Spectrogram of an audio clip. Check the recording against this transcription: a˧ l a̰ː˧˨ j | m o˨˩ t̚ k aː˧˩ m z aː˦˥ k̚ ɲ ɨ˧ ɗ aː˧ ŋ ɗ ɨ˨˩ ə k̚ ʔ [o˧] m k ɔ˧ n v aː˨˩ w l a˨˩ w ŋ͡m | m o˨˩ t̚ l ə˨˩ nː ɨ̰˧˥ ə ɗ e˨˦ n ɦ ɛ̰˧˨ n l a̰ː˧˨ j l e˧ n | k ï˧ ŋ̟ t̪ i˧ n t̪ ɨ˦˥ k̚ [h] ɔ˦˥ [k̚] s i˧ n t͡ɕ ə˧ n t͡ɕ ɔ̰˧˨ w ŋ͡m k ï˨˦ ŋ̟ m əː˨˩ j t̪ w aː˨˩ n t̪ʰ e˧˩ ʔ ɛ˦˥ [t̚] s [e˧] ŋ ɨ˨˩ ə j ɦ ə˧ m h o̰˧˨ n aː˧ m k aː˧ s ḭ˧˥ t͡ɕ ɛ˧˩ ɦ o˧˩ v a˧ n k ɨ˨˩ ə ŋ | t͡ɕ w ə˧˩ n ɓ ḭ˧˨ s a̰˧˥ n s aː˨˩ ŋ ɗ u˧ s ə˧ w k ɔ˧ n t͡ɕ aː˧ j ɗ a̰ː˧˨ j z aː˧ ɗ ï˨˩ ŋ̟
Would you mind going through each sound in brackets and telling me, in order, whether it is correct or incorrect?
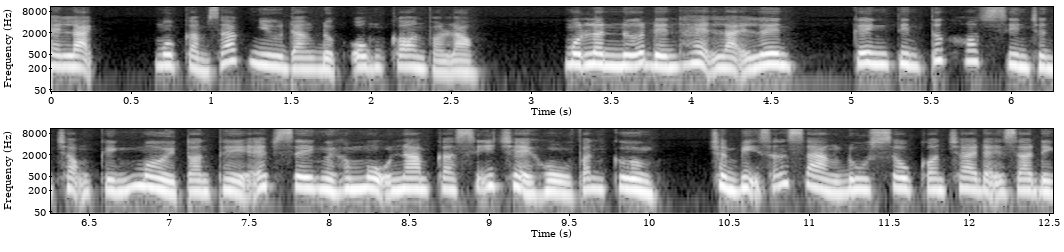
correct, correct, incorrect: t̚, incorrect: p̚, correct

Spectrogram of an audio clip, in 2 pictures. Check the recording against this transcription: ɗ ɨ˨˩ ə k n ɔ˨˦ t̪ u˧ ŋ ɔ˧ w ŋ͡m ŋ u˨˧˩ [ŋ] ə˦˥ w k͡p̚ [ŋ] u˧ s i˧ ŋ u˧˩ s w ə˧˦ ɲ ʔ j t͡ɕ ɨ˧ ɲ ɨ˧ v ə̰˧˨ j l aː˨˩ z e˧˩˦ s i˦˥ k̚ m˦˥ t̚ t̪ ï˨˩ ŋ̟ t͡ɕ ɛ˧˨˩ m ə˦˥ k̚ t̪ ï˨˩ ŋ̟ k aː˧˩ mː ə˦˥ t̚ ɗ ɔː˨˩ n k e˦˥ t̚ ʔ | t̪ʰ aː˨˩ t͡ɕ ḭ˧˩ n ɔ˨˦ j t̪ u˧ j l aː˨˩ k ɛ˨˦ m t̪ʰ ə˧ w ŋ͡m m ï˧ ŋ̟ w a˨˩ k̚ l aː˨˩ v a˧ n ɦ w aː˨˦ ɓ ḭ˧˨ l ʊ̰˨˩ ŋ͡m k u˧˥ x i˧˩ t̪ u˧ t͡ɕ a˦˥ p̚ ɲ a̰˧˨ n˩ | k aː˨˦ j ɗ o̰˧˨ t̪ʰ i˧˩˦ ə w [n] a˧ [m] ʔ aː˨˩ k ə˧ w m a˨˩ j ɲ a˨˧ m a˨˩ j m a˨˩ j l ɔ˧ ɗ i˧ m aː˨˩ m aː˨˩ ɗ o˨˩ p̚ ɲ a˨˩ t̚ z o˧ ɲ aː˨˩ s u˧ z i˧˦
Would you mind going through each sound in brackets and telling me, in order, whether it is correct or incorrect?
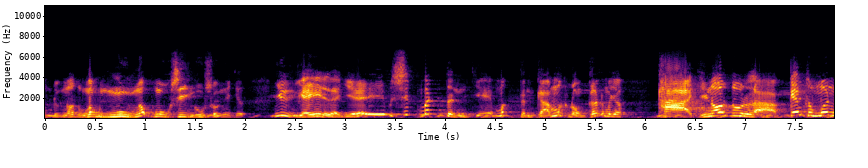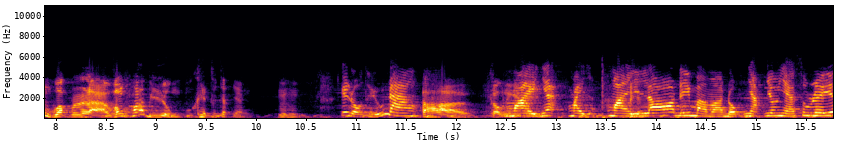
correct, correct, correct, incorrect: ŋ

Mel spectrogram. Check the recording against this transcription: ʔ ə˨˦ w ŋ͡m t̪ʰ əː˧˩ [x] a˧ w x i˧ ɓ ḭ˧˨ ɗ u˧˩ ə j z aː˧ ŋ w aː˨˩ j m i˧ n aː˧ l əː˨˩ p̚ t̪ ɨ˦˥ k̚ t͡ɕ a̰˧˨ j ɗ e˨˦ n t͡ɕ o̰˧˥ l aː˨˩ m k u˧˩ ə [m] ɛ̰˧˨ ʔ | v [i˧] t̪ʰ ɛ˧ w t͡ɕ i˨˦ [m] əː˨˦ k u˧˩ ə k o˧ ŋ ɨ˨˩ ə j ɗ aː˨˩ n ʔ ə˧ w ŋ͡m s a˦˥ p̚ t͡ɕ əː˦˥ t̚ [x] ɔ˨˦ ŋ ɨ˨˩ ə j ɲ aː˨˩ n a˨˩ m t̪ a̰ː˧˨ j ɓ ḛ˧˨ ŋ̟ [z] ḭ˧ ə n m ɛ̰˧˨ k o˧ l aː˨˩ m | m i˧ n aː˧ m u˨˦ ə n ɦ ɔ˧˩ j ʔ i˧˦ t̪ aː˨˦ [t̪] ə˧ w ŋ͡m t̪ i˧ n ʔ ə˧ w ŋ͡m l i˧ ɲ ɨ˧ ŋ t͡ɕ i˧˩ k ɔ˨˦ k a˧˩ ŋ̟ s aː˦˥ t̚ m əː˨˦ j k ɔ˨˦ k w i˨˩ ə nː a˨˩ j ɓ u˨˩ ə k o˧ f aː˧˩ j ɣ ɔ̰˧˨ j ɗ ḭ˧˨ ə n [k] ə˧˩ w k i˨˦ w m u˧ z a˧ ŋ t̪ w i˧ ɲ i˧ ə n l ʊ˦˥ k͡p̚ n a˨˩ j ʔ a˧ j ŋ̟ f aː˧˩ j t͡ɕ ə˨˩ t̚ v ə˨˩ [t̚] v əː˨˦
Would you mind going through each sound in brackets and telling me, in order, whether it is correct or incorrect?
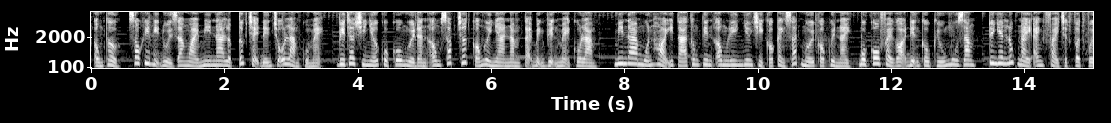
incorrect: s, correct, incorrect: i˨˩, incorrect: ɲ, incorrect: k, incorrect: v, incorrect: t̪ʰ, correct, correct

